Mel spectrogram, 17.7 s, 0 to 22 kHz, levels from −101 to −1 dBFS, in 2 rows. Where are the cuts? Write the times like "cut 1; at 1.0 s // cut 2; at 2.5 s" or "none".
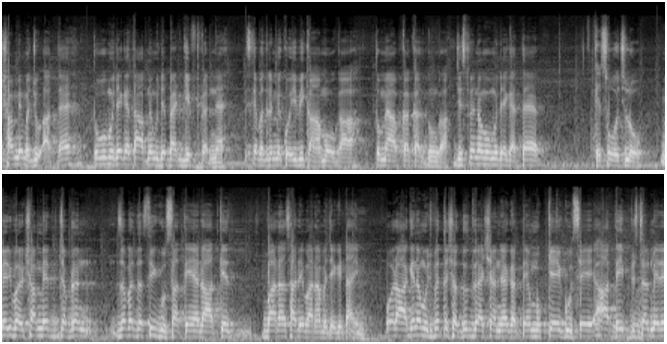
cut 1; at 1.1 s // cut 2; at 3.3 s // cut 3; at 6.0 s // cut 4; at 8.6 s // cut 5; at 13.8 s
